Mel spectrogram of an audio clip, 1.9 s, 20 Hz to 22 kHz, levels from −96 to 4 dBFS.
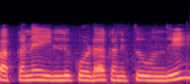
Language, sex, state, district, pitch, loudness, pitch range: Telugu, female, Andhra Pradesh, Srikakulam, 215 Hz, -16 LUFS, 210-220 Hz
